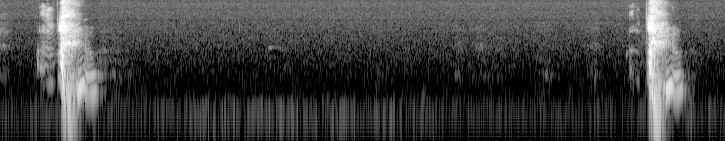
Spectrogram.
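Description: Two loud, sharp sneezes about seven seconds apart in a quiet room, each a sudden burst of air through the nose and mouth.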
